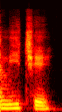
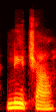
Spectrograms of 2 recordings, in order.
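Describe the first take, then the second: First: The name is said with Brazilian Portuguese sounds. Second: The name is said with German sounds. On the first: "Como fala aqui" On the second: "tem que ser alemão"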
